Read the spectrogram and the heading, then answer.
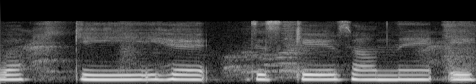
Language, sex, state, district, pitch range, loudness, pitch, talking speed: Hindi, female, Madhya Pradesh, Umaria, 220-230 Hz, -13 LUFS, 225 Hz, 75 wpm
